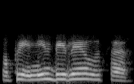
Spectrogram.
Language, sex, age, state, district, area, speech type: Malayalam, female, 30-45, Kerala, Kannur, rural, conversation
